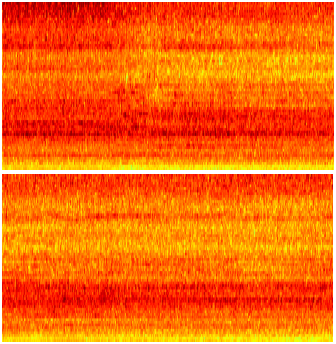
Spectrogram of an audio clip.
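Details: Vehicle idling after driving through a flooded street, noise present ever since: loud steady idle with a fast, uneven chatter over a constant low hum; abnormal engine noise at idle, cause unknown.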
